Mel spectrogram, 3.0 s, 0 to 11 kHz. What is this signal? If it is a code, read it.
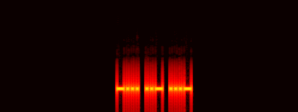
Morse code, heard as a keyed tone, about 52 wpm, 700 Hz. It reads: BUV
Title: All Cut Numbers - 3-Digit 50wpm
